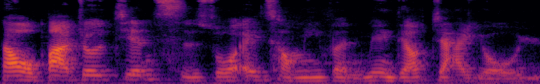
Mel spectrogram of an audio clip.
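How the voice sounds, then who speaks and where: With an animated tone, a woman talks in a very deep, low pitch. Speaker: guest staff member of the organization. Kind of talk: casual chat.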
